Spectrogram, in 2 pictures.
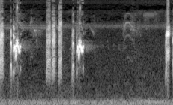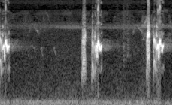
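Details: Calling to companions, a sooty-headed bulbul gives paired phrases: a sharp burst followed by a fluty liquid note, repeated every one to two seconds. A steady thin whine sits in the background.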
